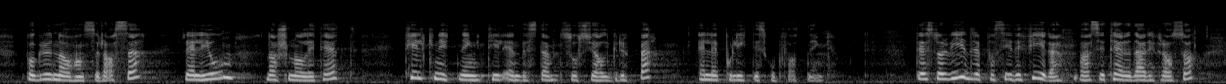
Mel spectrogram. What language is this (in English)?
Norwegian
